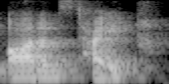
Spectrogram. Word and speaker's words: Autumn's Tithe: And I just finished her first book in the duology, Autumn's Tithe.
